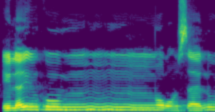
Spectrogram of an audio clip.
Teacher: মিম সাকিনের পরে যদি কি আসে, আবার মিম আসে তাহলে মিমের সঙ্গে মিমকে মিলিয়ে গুণসহ পড়তে হয়। আমরা পড়ব হামজা জের ই, লাম ইয়া জবর লাই, ইলাই। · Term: ইদগামে শাফাবি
